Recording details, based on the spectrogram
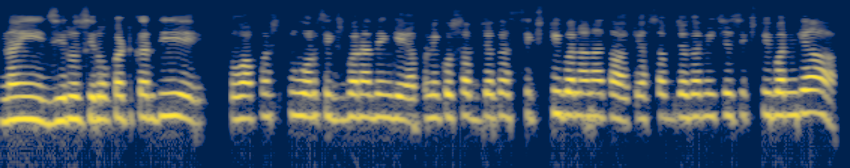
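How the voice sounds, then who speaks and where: A woman's voice: mid-range voice, flat delivery, normal speed, warm tone, clean tone, no room sound, dull audio. A woman teaching a math lesson to children in an online class, turning numbers into story characters and acting out their lines. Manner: playful, acts out number characters in voices.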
